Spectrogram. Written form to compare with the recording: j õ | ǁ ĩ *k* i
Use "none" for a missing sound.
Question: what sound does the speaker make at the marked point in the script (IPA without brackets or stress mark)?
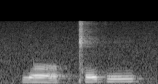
k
